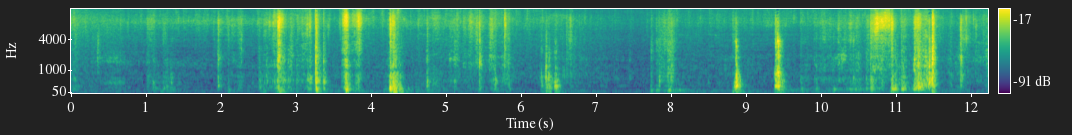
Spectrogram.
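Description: Light knocks and clicks of things being handled and set down on a bench, scattered a second or so apart with quiet between, and a short rustle and scrape near the end.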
